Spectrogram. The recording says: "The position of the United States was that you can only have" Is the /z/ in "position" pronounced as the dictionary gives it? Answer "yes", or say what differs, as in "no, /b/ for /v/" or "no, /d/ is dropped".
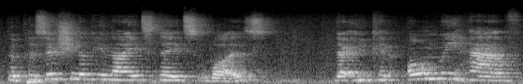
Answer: yes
